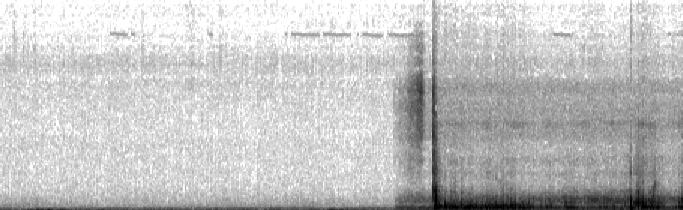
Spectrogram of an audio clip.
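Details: About four seconds of quiet, then a loud, sustained gurgling rumble with a couple of sharp clicks: typical stomach growling (borborygmi).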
